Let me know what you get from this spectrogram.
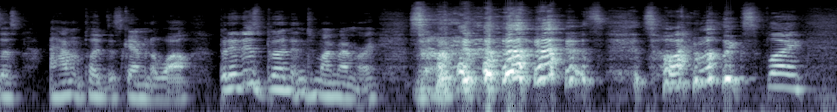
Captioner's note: laughs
